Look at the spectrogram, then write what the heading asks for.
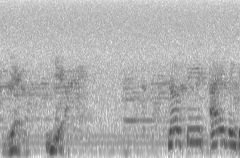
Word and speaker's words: Ye: pronounced well in this particular instance it is pronounced yay yeah no see I think of it as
